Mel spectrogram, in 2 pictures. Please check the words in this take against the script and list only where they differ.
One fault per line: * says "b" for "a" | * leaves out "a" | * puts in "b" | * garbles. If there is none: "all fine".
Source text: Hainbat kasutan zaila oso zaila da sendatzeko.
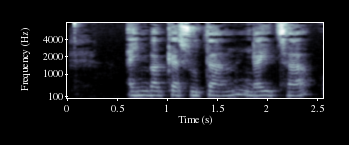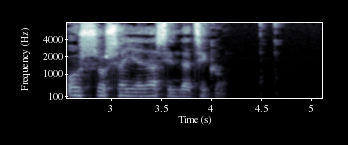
* says "gaitza" for "zaila"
